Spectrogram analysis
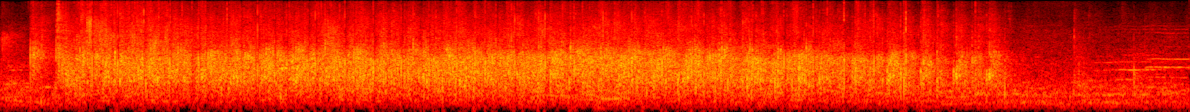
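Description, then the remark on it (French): A crowd claps loudly and steadily for about ten seconds, a dense patter of many hands applauding a representative of the firm Eurotrade who was invited onto the stage, before the applause quickly thins out and fades near the end. “On va encore l'applaudir.”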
